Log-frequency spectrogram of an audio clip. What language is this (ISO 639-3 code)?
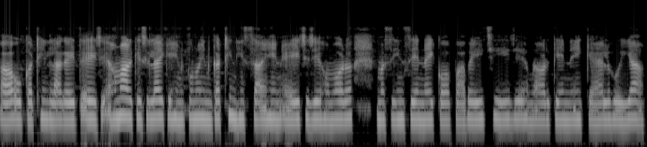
mai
